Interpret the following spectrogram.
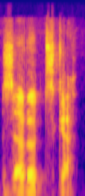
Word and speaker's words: Zarutska: I don't know how to pronounce her last name. Does anybody know? Irina Zarutska.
